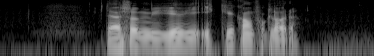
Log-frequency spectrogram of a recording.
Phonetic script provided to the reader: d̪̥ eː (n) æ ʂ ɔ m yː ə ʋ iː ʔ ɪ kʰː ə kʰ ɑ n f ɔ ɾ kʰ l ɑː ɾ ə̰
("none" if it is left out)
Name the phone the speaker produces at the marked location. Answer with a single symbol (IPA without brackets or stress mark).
none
